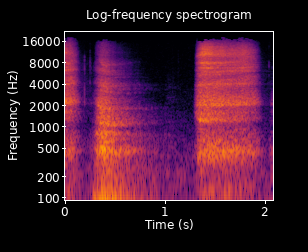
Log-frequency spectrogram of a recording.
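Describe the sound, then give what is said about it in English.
Deep, forceful breaths are drawn and released at a quick, controlled pace as part of a Wim Hof breathing exercise, each breath a loud, airy rush separated by brief quiet gaps. “So the breathing method, as I'll do it twice, so I'll do 30 breaths going,”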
